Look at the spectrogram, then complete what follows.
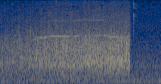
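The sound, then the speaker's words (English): A short burst of clapping, dense and steady for just over a second before stopping abruptly. No voices are heard over it. “Hey, clap about that, right?”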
